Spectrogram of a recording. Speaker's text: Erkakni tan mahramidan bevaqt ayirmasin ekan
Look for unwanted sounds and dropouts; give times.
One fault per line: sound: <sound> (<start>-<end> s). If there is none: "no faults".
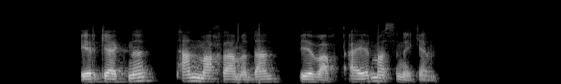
no faults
